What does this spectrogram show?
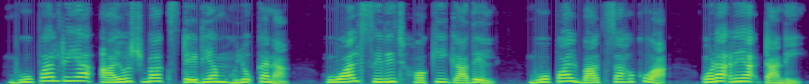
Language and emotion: Santali, neutral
